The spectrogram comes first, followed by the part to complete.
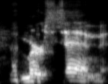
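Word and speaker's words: myrcene: penal Myers scine or that's an interesting name because it's said wrong and I say it wrong as well meren is the way it's supposed to be said so meren sounds very French we so yeah but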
